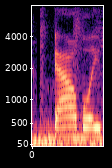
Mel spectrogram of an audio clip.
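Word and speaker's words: Balboa: Diego where we spent the day walking around Bowboy Park. B A L B O A. I hope I'm pronouncing it right.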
